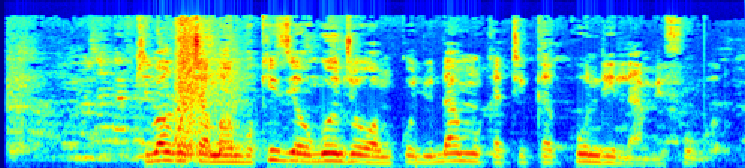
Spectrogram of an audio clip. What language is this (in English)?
Swahili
